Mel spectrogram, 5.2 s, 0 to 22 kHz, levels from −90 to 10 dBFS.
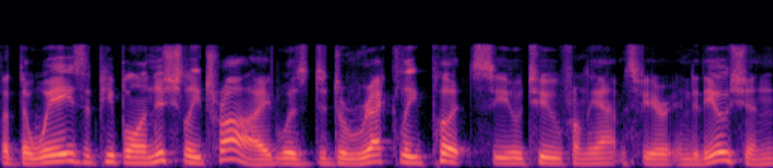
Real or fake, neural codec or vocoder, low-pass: fake; vocoder, 44.1 kHz, 128 mel bands every 512 samples, BigVGAN v2; 7.2 kHz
